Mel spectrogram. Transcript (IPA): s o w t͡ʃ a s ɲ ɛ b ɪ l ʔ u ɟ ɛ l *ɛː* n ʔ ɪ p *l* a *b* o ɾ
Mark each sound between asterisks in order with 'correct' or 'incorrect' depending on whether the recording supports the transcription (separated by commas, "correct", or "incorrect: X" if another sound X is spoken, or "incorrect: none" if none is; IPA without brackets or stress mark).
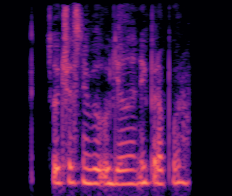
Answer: incorrect: ɛ, incorrect: ɾ, incorrect: p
